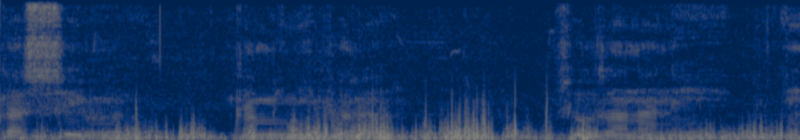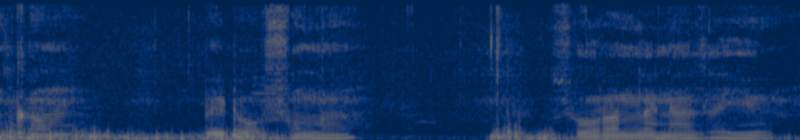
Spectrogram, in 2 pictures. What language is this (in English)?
Bodo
